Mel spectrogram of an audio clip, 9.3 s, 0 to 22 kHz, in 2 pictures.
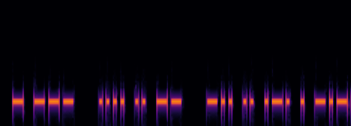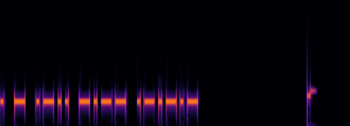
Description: Morse code, heard as a keyed tone, about 25 wpm, 700 Hz. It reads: TO HIM DIRECTLY.
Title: Sentences from Top 1000 Words - Review Part 5 - 25wpm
